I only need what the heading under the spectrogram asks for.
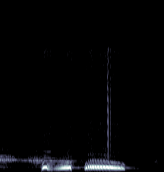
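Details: Spotted dove giving a luring, provoking call aimed at other doves: a single low two-part coo, a wavering rising note running into a steady, drawn-out mellow coo.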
